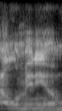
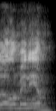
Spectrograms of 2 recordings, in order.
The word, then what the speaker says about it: aluminium: Unlike the British saying aluminium when it's not actually spelled. Do they actually spell it different? Is it actually spelled aluminium? They just say it aluminium. I mean, they add an extra syllable, but I think they might spell it with that extra syllable, too, maybe.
